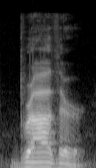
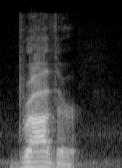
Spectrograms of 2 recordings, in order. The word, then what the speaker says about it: brother: 제가 정확히 발음해 볼 테니까 여러분 brother. 브라더를 브라덜이라고 하시면서 the 할 때 내미시면 정확한 발음 하실 수 있을 것 같아요. 저랑 같이 한번 따라해 볼게요. brother.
